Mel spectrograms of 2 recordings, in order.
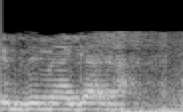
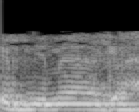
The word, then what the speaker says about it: ابن ماجه: وهاؤه ساكنة وصلا ووقفا. أهو تجد في بعض كتب ابن ماجه، طبعا إذا كان في ضرورة شعرية مثلا، لكن في هذه أسماء عجمية أصحابها ينطقونها هكذا، كل ابن ماجه ابن منده ابن وارة، واضح هم كده هم عندهم الوقوف على هذه الحروف، فدي لغتهم ودي هذه أسماءهم، فنأخذ أسماءهم كما ينطقونها.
